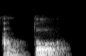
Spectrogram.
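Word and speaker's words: autor: word to me author the spanish word is outdoor how many syllables in that word put your hand under your chin your mouth open two times that's two syllables how about english author it's also two how many sounds in spanish ah four how about in english ah er only three how many meaning units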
